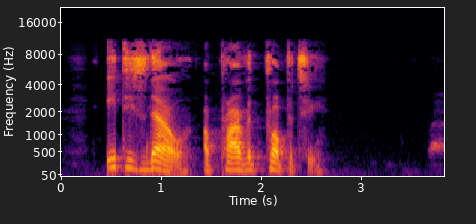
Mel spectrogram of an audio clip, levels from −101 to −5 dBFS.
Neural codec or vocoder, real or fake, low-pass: none; real; 10.8 kHz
